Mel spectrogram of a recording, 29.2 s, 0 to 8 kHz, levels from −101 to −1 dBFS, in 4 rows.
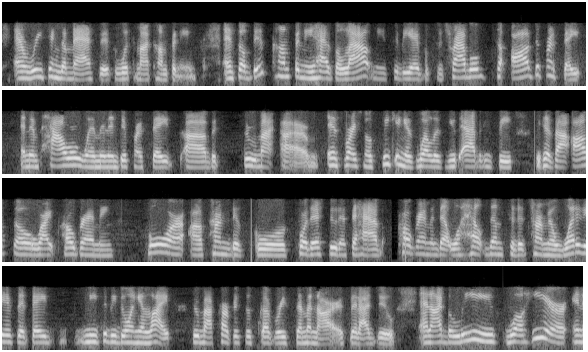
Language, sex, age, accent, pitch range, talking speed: English, female, 30-49, American, 170-200 Hz, 175 wpm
